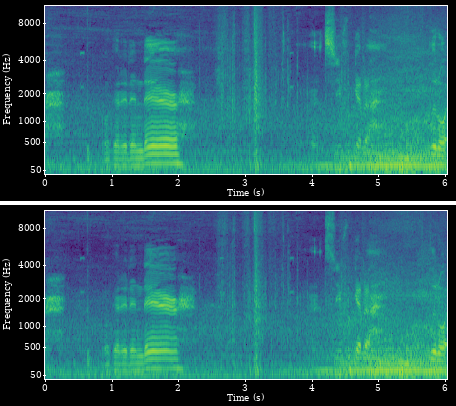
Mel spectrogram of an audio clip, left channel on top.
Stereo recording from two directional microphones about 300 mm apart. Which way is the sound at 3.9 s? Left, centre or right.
Centre.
